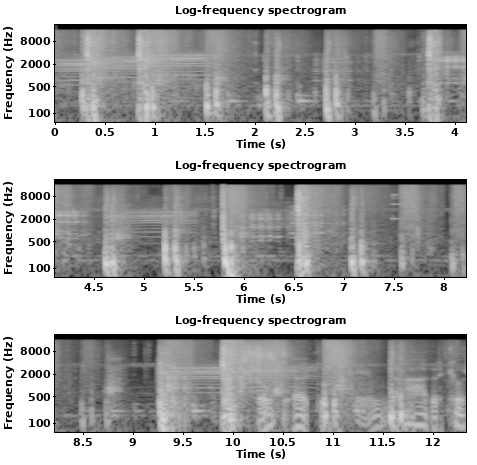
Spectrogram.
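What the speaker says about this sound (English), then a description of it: "let's go ahead and kill this sheep to take out my frustrations in this fucking game." Sheep in a Minecraft modpack game bleat repeatedly in harmonic bursts, mixed with blocky footstep clicks and hit sounds, fairly loud and close, with no talking.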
